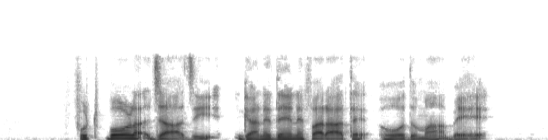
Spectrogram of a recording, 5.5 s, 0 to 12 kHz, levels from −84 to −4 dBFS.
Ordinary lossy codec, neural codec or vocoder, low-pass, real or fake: MP3, 48 kbps; none; 7.2 kHz; real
